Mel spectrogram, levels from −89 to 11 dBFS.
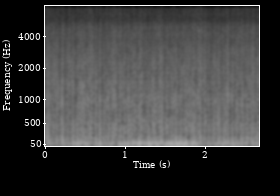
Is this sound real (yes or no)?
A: no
